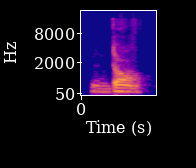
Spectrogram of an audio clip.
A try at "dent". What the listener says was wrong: Oui, très bien. Donc, c'était correct, tout était bien, tout allait bien.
